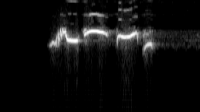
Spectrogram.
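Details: Eurasian blackbird (jahmoumia) song: four linked mellow whistles that rise, level off and fall to a low final note, all in a silent background.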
